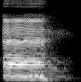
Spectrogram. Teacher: So it's, it's quite a low ɛ. Yeah. A kind of nearing to ash.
